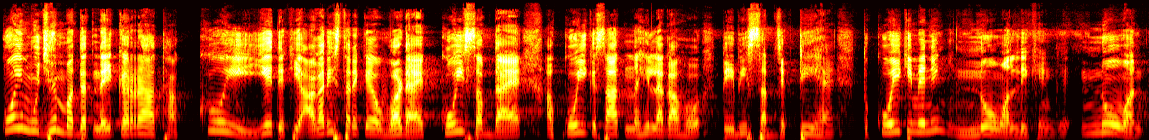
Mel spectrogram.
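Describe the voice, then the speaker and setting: Male teacher, animated and bright, walking through grammar step by step. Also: high-pitched. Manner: explains step by step, repeating key phrases slowly. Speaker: English teacher. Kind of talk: classroom grammar lesson. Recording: long hall reverb.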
